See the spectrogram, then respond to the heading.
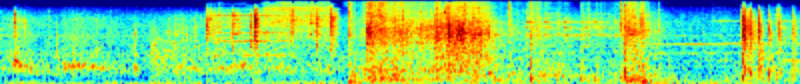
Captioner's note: robot whirring; car parts clattering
